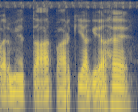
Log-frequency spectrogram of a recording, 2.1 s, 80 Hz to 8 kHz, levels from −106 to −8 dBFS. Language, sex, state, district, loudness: Hindi, male, Jharkhand, Ranchi, -21 LUFS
